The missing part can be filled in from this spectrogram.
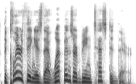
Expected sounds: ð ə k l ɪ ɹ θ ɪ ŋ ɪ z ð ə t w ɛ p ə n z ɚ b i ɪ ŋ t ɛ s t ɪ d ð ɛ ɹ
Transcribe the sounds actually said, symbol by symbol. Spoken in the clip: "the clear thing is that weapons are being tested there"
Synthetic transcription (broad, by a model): ð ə k l ɪ ɹ θ ɪ ŋ ɪ z ð ə t w ɛ p ə n z ɚ b i ɪ ŋ t ɛ s t ɪ d ð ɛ ɹ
